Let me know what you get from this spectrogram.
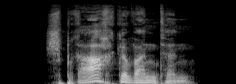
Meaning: inflection of sprachgewandt: 1. strong genitive masculine/neuter singular 2. weak/mixed genitive/dative all-gender singular 3. strong/weak/mixed accusative masculine singular 4. strong dative plural
- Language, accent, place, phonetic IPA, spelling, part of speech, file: German, Germany, Berlin, [ˈʃpʁaːxɡəˌvantn̩], sprachgewandten, adjective, De-sprachgewandten.ogg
